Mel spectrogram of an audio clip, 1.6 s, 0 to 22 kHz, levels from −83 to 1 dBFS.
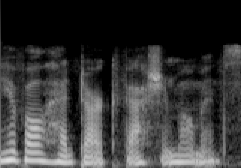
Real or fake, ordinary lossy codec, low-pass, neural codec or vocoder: real; MP3, 64 kbps; 7.2 kHz; none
